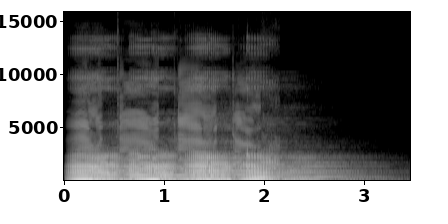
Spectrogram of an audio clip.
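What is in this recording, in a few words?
effects talk, Funky Vocals; USB Soundscan vol.18; AKAI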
